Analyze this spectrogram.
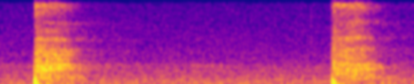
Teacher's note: To make this sound, your lips close, and then they burst open. P, p. And your vocal folds aren't turned on.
